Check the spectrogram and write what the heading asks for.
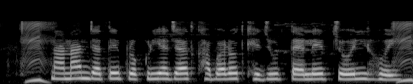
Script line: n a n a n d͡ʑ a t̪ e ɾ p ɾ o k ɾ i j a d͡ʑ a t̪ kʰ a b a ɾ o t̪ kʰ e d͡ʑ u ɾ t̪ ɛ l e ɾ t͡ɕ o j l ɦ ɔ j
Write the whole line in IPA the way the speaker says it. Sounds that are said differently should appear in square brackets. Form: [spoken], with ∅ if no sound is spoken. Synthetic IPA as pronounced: n a n a n d͡ʑ a t̪ e ɾ p ɾ o k ɾ i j a d͡ʑ a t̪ kʰ a b a ɾ o t̪ kʰ e d͡ʑ u ɾ t̪ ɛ l e ɾ t͡ɕ o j l ɦ [o] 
